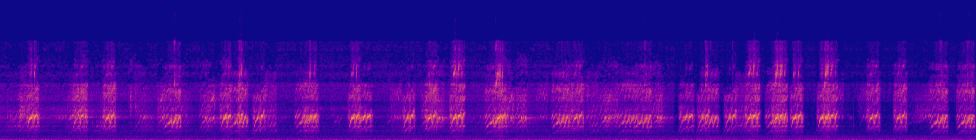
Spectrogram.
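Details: Long run of swiftlet twitters: dense, scratchy chirp bursts laced with high whistled flicks, irregularly spaced with a short gap midway, over a soft constant background hiss.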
